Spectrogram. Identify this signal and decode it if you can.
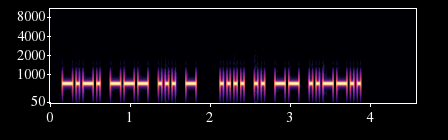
Morse code, heard as a keyed tone, about 28 wpm, 700 Hz. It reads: COST HIM?
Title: Sentences from Top 1000 Words - Review Part 5 - 28wpm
